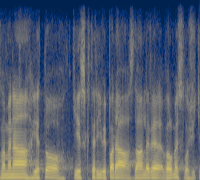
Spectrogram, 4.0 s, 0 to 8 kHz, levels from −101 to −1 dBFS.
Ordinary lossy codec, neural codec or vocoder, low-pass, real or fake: Opus, 32 kbps; none; 7.2 kHz; real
